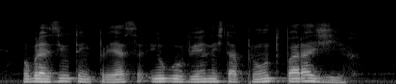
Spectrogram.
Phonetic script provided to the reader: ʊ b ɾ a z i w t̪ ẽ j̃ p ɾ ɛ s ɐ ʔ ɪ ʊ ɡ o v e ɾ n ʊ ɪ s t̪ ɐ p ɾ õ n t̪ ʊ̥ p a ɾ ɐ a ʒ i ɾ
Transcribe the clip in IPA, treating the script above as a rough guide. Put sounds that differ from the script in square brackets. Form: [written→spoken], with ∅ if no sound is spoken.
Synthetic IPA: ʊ b ɾ a z i w t̪ ẽ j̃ p ɾ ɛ s ɐ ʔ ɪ ʊ ɡ o v e ɾ n ʊ ɪ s t̪ [ɐ→a] p ɾ õ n t̪ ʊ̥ p a ɾ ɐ a ʒ i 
